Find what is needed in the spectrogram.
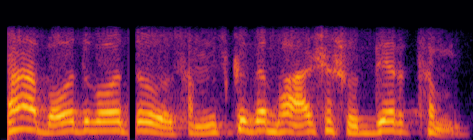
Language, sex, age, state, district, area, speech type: Sanskrit, male, 18-30, Andhra Pradesh, Kadapa, urban, conversation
